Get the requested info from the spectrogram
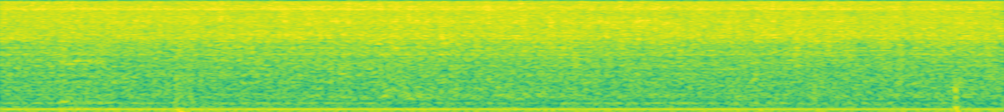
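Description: Steady hum of a kitchen appliance fan running, a low drone with an even airy hiss over it that stays unchanged throughout.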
